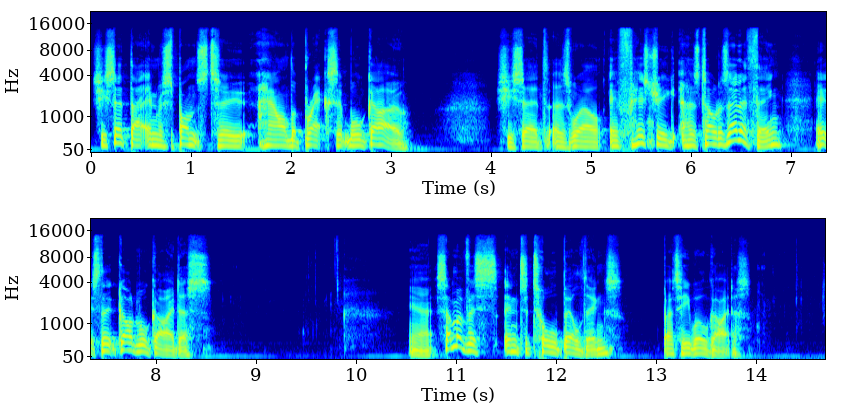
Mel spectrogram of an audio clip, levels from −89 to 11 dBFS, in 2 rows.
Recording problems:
squashed, flat; heavily

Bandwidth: 14.5 kHz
